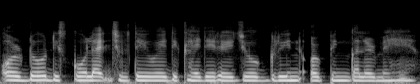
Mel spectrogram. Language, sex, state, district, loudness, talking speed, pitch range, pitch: Hindi, female, Arunachal Pradesh, Papum Pare, -14 LUFS, 225 wpm, 180-185 Hz, 185 Hz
